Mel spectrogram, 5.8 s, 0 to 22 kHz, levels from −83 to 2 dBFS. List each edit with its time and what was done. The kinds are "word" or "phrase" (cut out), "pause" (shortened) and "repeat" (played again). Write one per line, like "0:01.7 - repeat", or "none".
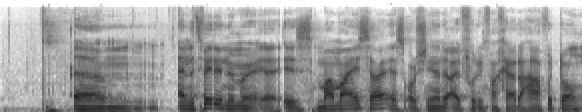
0:02.8 - word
